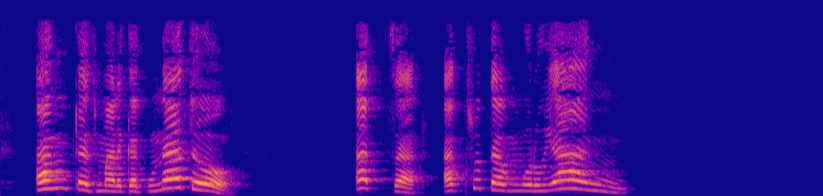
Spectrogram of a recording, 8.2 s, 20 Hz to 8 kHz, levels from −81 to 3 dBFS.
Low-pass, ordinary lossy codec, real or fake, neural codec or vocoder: 7.2 kHz; MP3, 48 kbps; real; none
